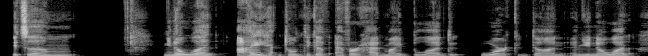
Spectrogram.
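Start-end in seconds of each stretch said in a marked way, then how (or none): none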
